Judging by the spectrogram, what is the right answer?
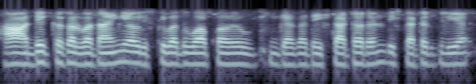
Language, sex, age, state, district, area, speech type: Hindi, male, 18-30, Uttar Pradesh, Ghazipur, rural, conversation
